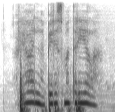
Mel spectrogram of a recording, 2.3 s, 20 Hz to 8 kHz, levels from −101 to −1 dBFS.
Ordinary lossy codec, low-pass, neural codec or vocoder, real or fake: AAC, 48 kbps; 7.2 kHz; autoencoder, 48 kHz, 128 numbers a frame, DAC-VAE, trained on Japanese speech; fake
